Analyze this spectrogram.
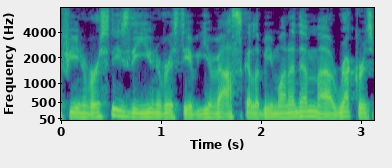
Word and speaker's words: Jyväskylä: How do you pronounce that? Jyväskylä.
